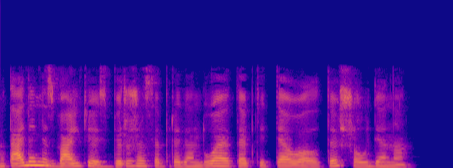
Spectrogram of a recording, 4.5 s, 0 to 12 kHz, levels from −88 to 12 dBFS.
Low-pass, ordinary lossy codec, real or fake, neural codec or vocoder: 7.2 kHz; AAC, 48 kbps; real; none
